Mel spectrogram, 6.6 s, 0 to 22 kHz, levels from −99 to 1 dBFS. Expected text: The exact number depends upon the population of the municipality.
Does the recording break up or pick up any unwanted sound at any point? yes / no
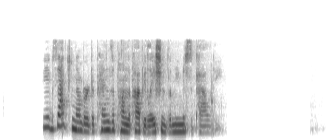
no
